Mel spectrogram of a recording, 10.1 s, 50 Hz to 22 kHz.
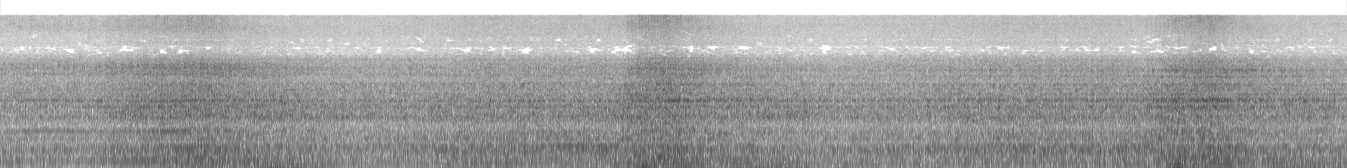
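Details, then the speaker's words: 2008 Toyota Harrier, about 185,000 km, AC on, in reverse: three clean throttle blips settling to idle with no rattle or roughness after replacing the worn tensioner and loose balancer shaft; engine much smoother. Normal revving. "Gas Gas tahan Oke Guys suara mesinnya sudah jauh lebih halus ya sekarang Coba kita dengar dari samping gas lagi"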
